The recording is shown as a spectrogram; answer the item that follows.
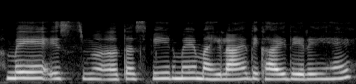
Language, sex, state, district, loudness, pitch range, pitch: Hindi, female, Madhya Pradesh, Bhopal, -15 LUFS, 240-275 Hz, 255 Hz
